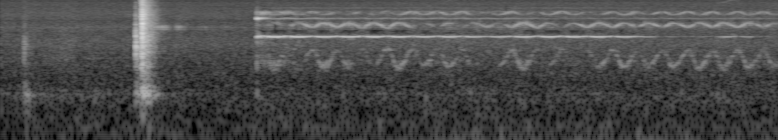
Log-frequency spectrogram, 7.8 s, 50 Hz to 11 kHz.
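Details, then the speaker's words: 1983 Pioneer CT-540 cassette deck after reassembly, playing a 3000 Hz test tape: the steady tone wobbles up and down in pitch several times a second, showing severe wow and flutter. Cause not confirmed. "Oh dear, that is terrible. As you can see there, just how bad that is. And as you know, this should be a constant 3000 Hertz tone, and that is terrible."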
